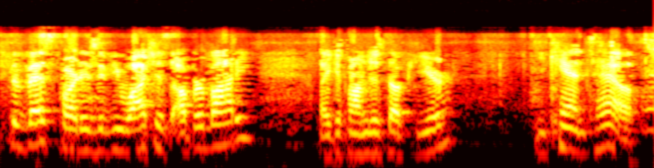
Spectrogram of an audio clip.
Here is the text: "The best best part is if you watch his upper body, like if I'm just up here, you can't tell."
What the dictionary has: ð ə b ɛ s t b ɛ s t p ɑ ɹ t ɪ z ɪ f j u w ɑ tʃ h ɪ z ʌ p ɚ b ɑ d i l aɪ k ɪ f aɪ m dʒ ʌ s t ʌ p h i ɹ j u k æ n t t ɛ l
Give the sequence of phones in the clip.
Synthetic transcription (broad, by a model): ð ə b b ɛ s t p ɑ ɹ t ɪ z ɪ f j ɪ w ɑ tʃ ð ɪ s ʌ p ɚ b ɑ d i l aɪ k ɪ f aɪ m dʒ ʌ s t ʌ p h i ɹ j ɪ k æ n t t ɛ l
